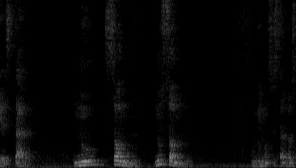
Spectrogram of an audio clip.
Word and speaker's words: sommes: Y para nosotros, la primera persona del plural, nous sommes, nous sommes, nous sommes. Vemos que aquí hay dos S, ya la pronunciamos como una S normal. Nous sommes, nous sommes, nosotros somos o nosotros estamos.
